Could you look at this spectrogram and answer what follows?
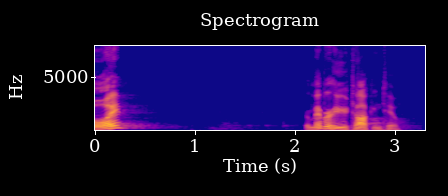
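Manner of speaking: booming, very loud, firm fatherly tone. Speaker recalling his dad's words to him as a mouthy teenager: imitating dad's firm deep voice. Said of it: "my dad saying with a firm, deep voice".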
